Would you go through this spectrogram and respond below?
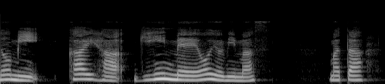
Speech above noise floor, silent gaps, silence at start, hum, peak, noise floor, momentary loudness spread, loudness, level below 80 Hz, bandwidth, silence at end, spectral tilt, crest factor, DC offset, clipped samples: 43 dB; none; 0 s; none; -10 dBFS; -65 dBFS; 12 LU; -23 LUFS; -70 dBFS; 8 kHz; 0.2 s; -7.5 dB/octave; 12 dB; under 0.1%; under 0.1%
